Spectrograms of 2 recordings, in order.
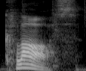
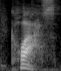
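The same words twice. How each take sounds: First: The vowel is long, unlike in trap. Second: The vowel is short, like in trap. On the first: "southern accents ... we say the ah in these words with an r sound" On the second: "northern accents ... the same as the ah in trap"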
